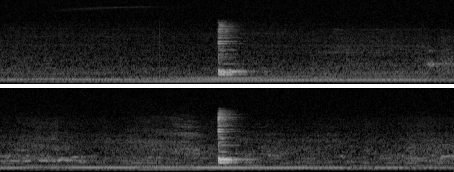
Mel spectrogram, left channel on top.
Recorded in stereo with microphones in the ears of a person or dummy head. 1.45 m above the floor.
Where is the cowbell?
25° right (ahead or behind), 1.8 m.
